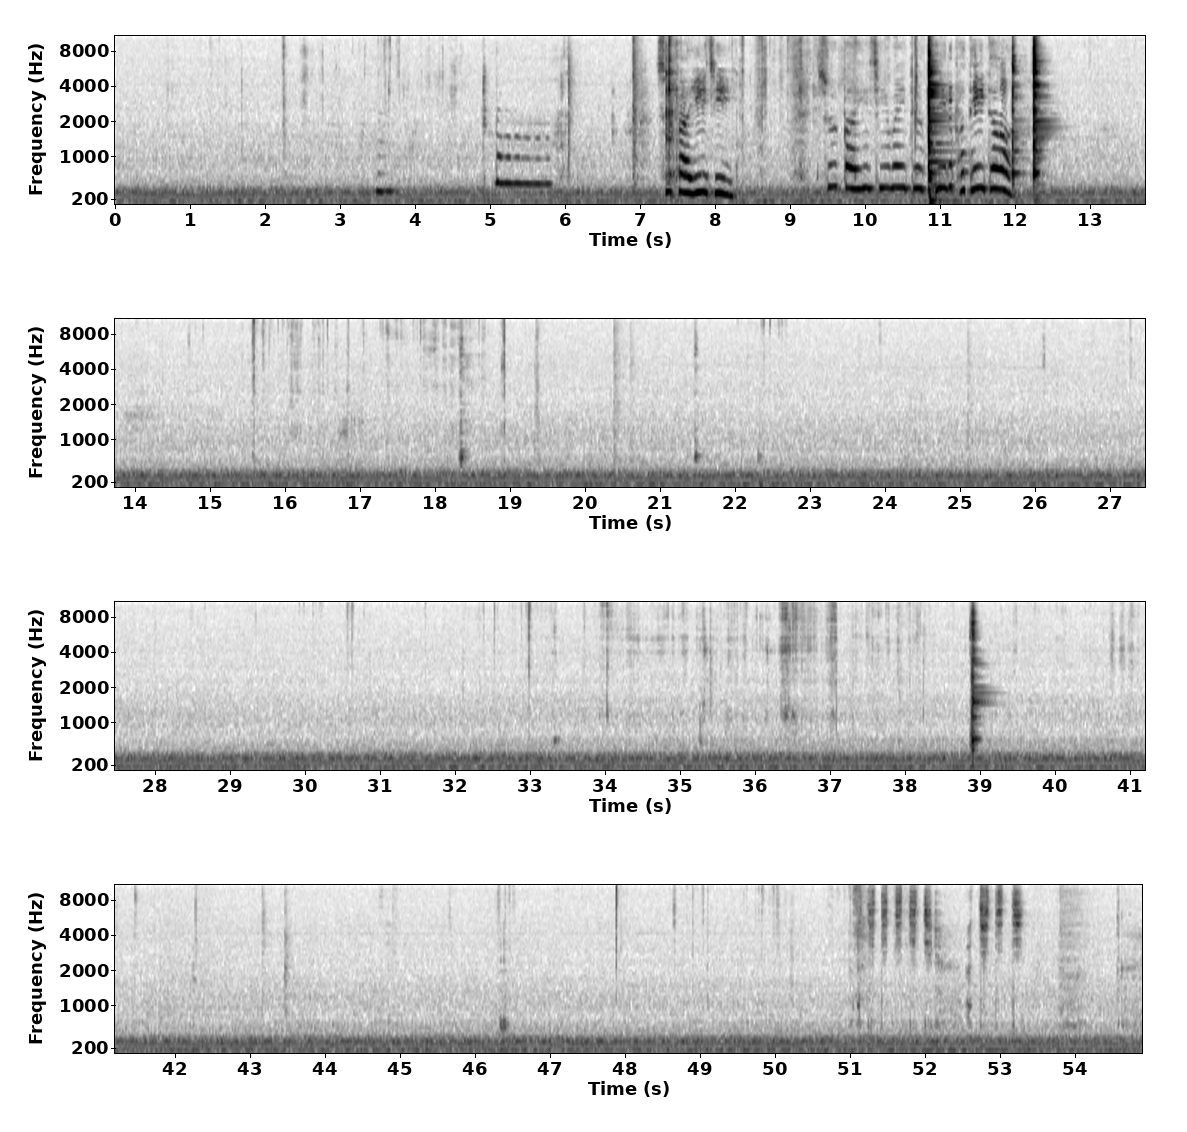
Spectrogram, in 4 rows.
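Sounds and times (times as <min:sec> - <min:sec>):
steady low hum: 0:00.0 - 0:54.9
utensil mashing food in a bowl: 0:10.8 - 0:11.2, 0:11.8 - 0:12.5.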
